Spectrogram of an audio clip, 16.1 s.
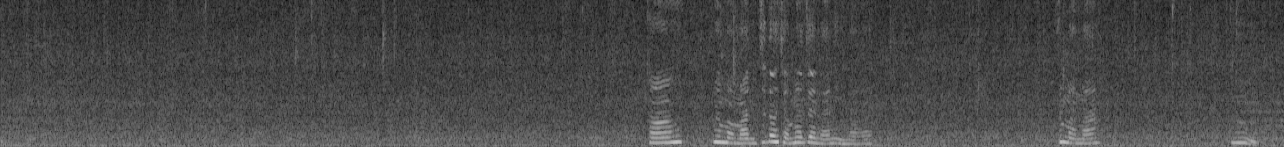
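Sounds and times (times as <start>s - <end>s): rain on stone paving: 0.0s - 16.0s
water drips ticking: 3.5s - 5.1s, 8.1s - 15.9s.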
